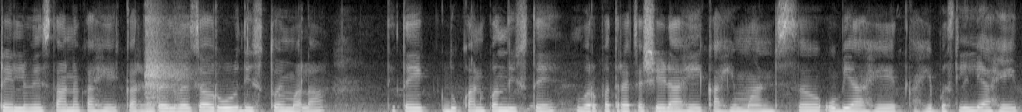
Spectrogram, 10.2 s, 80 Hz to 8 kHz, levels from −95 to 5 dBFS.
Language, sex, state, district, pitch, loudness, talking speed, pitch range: Marathi, female, Maharashtra, Sindhudurg, 210 Hz, -15 LUFS, 135 wpm, 205-215 Hz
